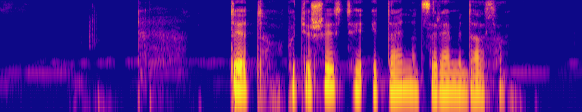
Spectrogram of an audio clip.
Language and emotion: Russian, neutral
